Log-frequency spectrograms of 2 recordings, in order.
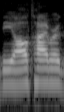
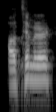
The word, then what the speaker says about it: altimeter: And then the altimer, altimeter. – Altimeter.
